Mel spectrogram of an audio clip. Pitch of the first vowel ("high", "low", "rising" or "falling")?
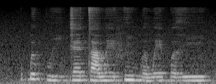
high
